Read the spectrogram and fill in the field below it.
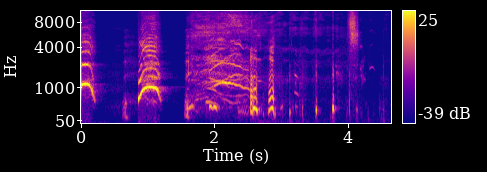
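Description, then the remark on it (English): A person imitates a terrified scream: two short, high rising-and-falling shrieks, then a longer raspy, strained screech that breaks into choppy gasping bursts, loud. “But when they scream, it's like a terror scream.”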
